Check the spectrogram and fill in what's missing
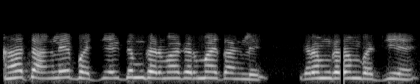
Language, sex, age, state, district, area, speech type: Marathi, female, 30-45, Maharashtra, Buldhana, rural, conversation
